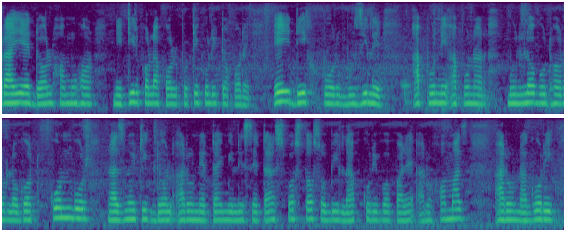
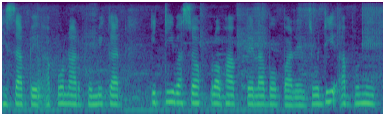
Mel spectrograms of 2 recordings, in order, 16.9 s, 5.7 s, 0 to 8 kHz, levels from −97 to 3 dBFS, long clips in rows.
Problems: background sounds at intervals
